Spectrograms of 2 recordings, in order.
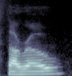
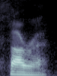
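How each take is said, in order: First: The final vowel is said with rounded lips. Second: The final vowel is a relaxed, unrounded schwa. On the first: The speaker calls it wrong. "I don't say thorough, borough, and move my lips" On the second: The speaker calls it right. "I just release it into a lazy schwa sound"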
